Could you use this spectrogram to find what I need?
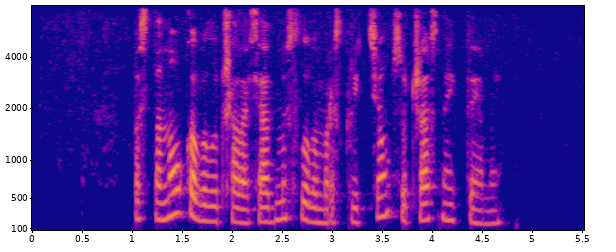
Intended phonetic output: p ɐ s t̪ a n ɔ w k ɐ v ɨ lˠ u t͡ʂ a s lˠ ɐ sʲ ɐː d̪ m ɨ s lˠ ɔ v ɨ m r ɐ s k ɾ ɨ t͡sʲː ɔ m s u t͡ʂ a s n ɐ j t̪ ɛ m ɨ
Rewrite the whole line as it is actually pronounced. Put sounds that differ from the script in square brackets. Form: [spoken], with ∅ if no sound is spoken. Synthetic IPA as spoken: p ɐ s t̪ a n ɔ w k ɐ v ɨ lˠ u t͡ʂ a [∅] lˠ ɐ sʲ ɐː d̪ m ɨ s lˠ ɔ v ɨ m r ɐ s k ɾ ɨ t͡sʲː ɔ m s u t͡ʂ a s n ɐ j t̪ ɛ m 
